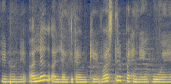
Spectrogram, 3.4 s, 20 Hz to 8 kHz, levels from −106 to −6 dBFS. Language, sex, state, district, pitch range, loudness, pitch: Hindi, female, Jharkhand, Garhwa, 235-275 Hz, -15 LUFS, 245 Hz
